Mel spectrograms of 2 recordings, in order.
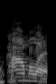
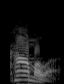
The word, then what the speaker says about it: Kamala: So pronounce it, think of comma, like a comma, like her nieces at the Democratic National Convention, 2 syllables.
